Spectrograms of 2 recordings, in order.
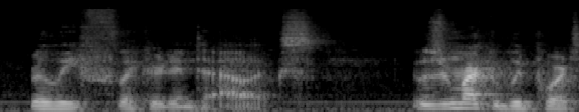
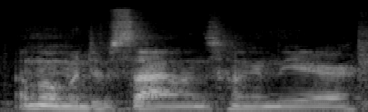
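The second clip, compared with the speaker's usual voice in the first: plain reading voice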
